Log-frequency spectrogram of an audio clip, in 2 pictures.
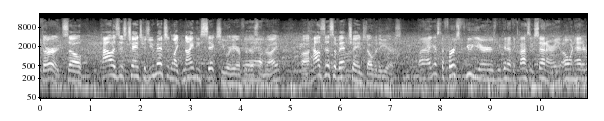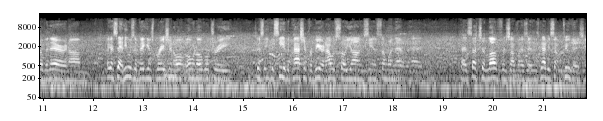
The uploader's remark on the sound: live from the (very noisy) Classic City Brew Fest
